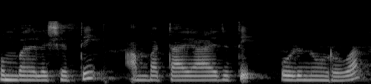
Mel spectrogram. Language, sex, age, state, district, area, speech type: Malayalam, female, 18-30, Kerala, Kottayam, rural, spontaneous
